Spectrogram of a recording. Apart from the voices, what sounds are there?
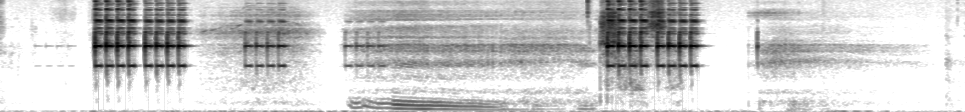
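alarm clock ringing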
